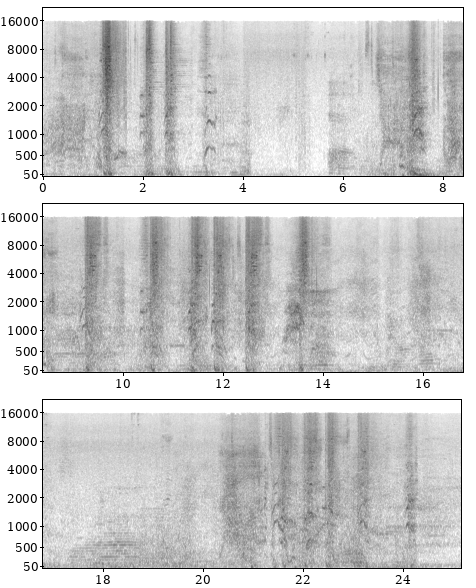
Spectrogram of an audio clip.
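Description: Swords clash and strike in a fast fight.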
